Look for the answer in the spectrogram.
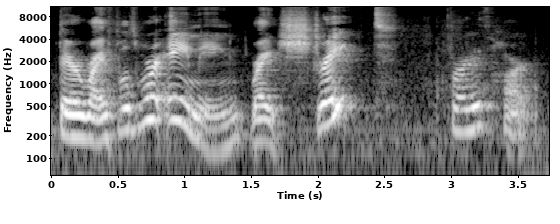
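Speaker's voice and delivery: ordinary delivery, nothing marked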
